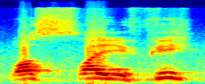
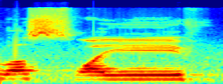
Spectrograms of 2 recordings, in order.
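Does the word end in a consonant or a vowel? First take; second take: vowel; consonant. First: The word ends with a short final i vowel. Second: The word ends on a consonant, without a final vowel. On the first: The reader continues without stopping. "अब ये वस्सैफ़ि है ना, फ़ा के नीचे ज़ेर" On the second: The reader stops at this word. "अगर आप इसमें रुकेंगे तो उस सूरत में यहाँ पर तीन अलिफ के मिक़दार में"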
